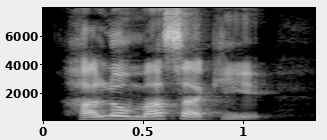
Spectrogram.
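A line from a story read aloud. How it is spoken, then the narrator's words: Calling out. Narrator (German): rief Shinichi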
